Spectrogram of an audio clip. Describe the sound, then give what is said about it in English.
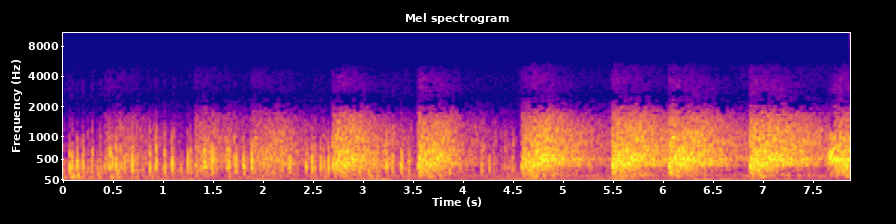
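Gunshots are fired in a shootout, with many sharp, loud reports coming in rapid bursts. Each blast is a dense, boxy burst of noise with a slightly muffled, band-limited tone. “The ornery polecats, they fired at me. That bullet went right through my hat.”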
